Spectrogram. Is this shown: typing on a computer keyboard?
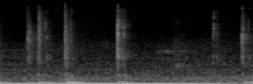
yes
